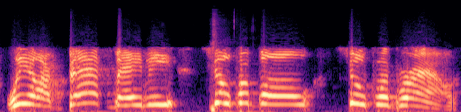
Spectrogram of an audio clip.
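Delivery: hyped cheer. Real, not acted. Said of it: "I'm emotional".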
